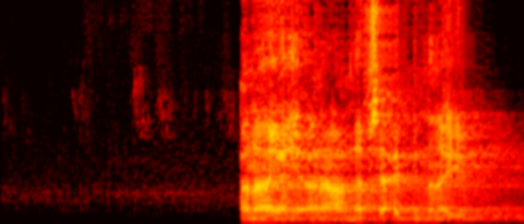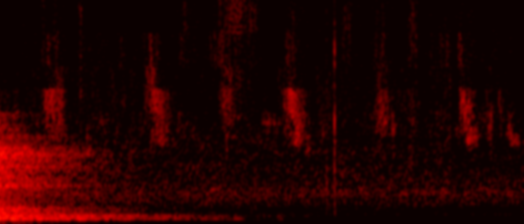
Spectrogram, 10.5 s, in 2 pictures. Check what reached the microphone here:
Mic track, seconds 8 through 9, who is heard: neither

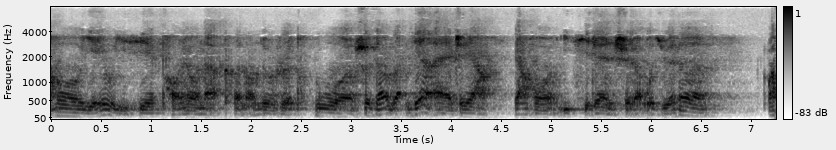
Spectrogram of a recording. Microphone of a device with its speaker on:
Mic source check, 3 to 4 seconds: echo only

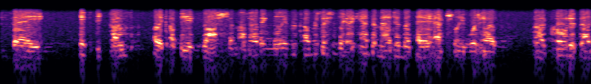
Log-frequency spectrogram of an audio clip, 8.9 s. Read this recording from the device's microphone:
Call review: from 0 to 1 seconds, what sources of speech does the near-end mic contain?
echo only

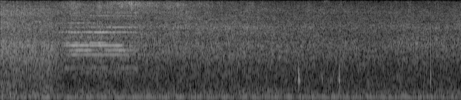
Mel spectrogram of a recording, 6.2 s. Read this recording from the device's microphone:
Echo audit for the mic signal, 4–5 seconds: neither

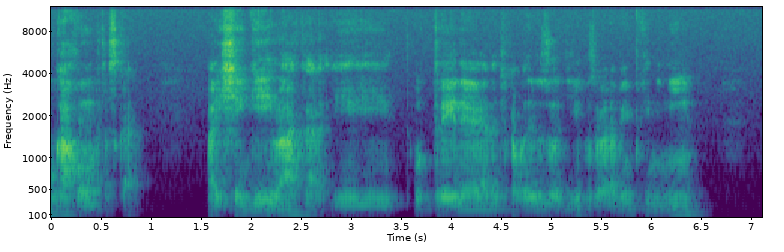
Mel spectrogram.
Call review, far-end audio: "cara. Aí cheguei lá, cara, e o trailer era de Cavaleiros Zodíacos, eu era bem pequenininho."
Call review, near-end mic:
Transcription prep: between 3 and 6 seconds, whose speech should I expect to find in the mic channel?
echo only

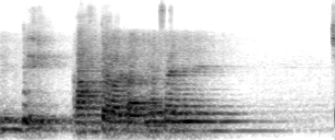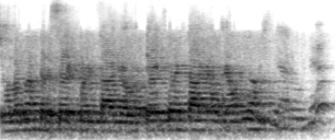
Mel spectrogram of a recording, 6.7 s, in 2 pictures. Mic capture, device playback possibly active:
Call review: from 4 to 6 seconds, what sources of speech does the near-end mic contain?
both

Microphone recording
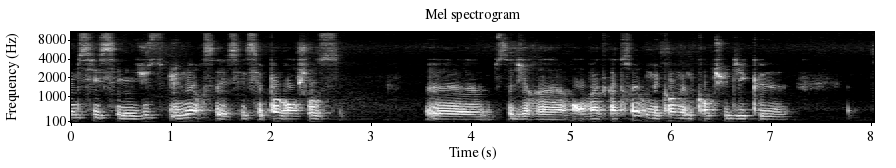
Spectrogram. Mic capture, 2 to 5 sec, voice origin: echo only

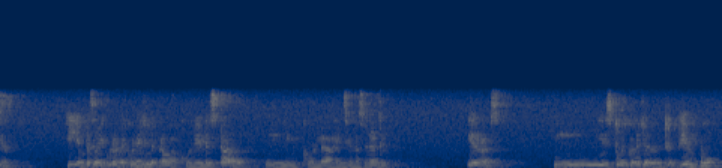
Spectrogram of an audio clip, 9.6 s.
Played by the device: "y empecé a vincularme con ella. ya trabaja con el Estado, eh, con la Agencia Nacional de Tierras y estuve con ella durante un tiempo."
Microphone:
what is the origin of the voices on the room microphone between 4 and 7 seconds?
echo only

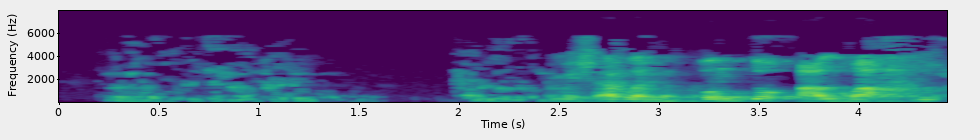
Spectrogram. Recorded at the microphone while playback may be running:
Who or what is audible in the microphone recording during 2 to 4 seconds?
both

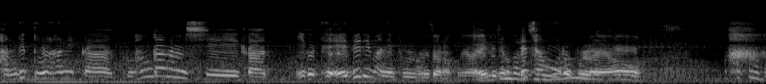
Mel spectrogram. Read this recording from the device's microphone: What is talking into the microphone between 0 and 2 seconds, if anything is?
echo only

